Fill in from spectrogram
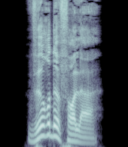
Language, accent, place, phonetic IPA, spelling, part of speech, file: German, Germany, Berlin, [ˈvʏʁdəfɔlɐ], würdevoller, adjective, De-würdevoller.ogg
- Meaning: 1. comparative degree of würdevoll 2. inflection of würdevoll: strong/mixed nominative masculine singular 3. inflection of würdevoll: strong genitive/dative feminine singular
